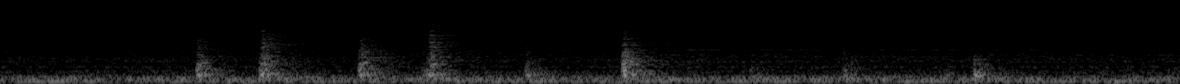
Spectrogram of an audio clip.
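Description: Objects knock and clatter against a wooden table.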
